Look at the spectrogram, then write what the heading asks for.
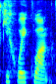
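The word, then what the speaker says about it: Ke Huy Quan: Следующая номинация – актер второго плана, и статуэтку забирает Ки Хуэй Куан. Это, кстати, правильное произношение его имени, я нашла несколько интервью, где он сам себя так называет.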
